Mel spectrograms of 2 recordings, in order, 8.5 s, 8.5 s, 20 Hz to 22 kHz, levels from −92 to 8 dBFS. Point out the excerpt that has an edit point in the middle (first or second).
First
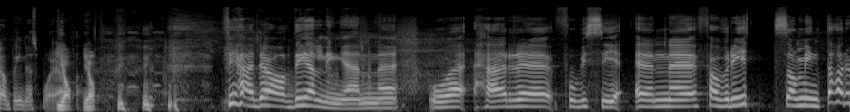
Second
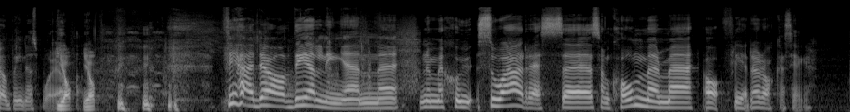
second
